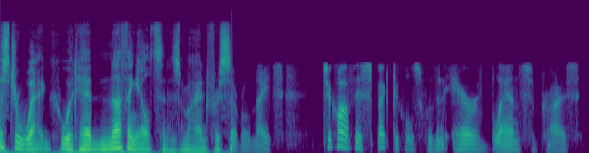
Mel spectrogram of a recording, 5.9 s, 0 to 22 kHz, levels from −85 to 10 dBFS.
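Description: At 2.31 s the speech turns dull and quieter through the end: the input likely switched to a poorer device. The spectrogram shows nothing above 3.8 kHz, and the waveform drops by roughly 10 dB, with a faint new noise floor.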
